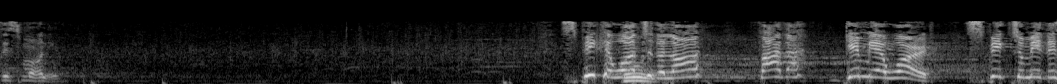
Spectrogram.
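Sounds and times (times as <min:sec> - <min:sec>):
speech: 0:00.0 - 0:00.8, 0:05.6 - 0:10.5
crowd of people clapping their hands: 0:01.8 - 0:06.5.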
